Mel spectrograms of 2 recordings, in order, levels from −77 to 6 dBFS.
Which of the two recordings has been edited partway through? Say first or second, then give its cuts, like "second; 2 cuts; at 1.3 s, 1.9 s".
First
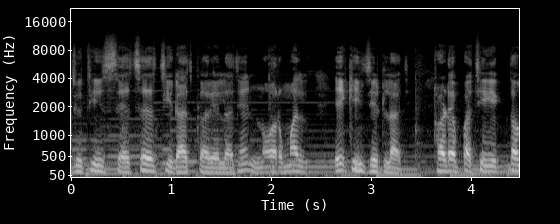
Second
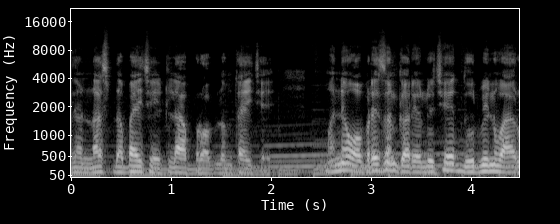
first; 1 cut; at 3.6 s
